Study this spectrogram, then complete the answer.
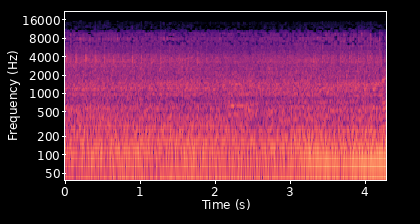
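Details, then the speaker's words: Isuzu Trooper after EGR fix, leaking red transmission fluid, blown head gasket joked about: idle carries an uneven light rattle, roughly four taps a second, over the engine hum; source unconfirmed, Seafoam treatment follows. "Oh, you hear that rattling? Yeah, that's dirty. Let's kill it."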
